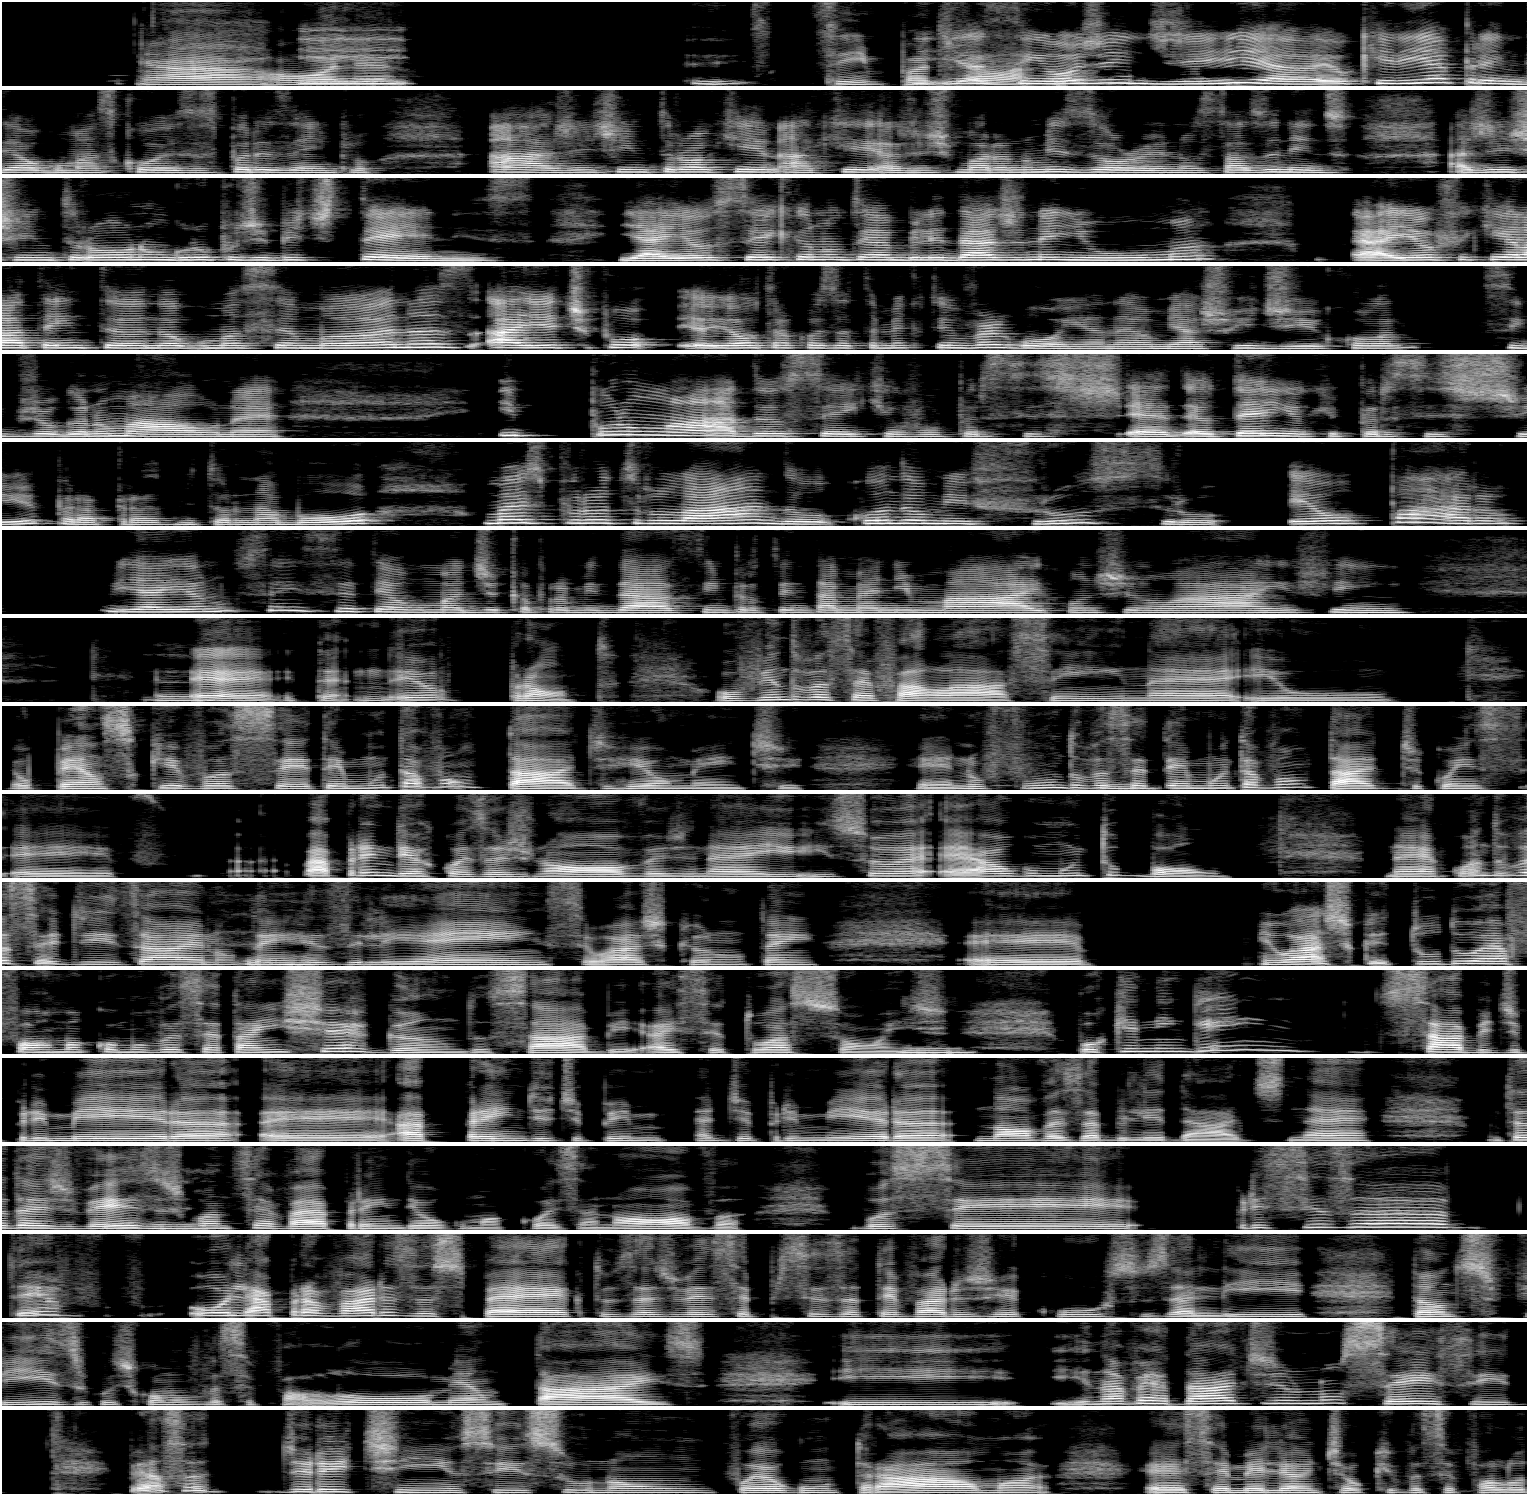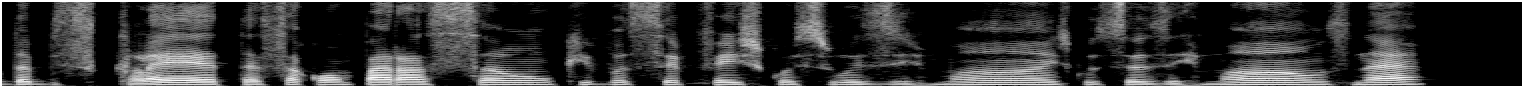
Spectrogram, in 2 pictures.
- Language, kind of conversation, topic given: Portuguese, advice, Como posso aprender novas habilidades sem ficar frustrado?
- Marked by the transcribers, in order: other background noise; tapping; unintelligible speech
